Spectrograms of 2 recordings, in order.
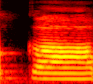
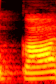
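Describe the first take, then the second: First: का with a throaty uvular q, unlike plain का; nukta qa. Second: Said in the usual way. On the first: Shown as a demonstration. Teacher contrasting plain and nukta sounds, throaty का. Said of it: "इसको का पढ़ना है". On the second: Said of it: "तो का नहीं पढ़ना है".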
